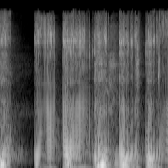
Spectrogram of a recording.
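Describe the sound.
A voice imitates a fart: several buzzy, sputtering bursts in quick succession, loud, with short gaps between them.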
